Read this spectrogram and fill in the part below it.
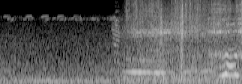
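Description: Paper bank notes rustle as they are counted.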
